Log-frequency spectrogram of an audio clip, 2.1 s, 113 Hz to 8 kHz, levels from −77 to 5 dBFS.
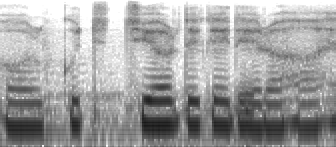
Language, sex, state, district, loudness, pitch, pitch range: Hindi, female, Arunachal Pradesh, Lower Dibang Valley, -15 LUFS, 210 Hz, 200-215 Hz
